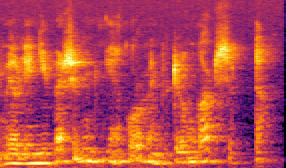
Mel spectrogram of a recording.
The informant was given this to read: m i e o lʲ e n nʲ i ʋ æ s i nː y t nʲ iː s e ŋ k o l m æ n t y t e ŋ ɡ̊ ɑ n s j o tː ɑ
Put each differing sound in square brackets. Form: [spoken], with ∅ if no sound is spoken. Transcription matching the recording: m i e o lʲ [i] n nʲ [iː] ʋ æ s [y] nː y t nʲ iː [h] e ŋ k o l m [e] n t y t [ø] ŋ ɡ̊ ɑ n s j o tː ɑ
